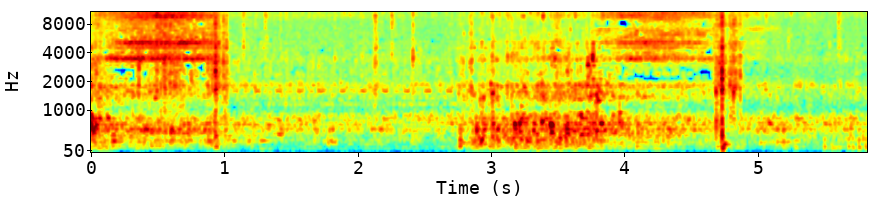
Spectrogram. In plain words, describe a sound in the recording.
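Dolphins click underwater.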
